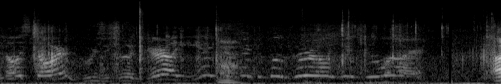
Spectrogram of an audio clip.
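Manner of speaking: soft, high cooing to a dog; talking to a dog. Real, not acted. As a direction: coo softly, pitch way up. Greeting the dog again.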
